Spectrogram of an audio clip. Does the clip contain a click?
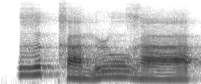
no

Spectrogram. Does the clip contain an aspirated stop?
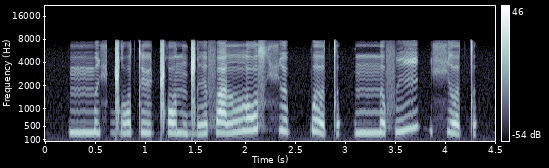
no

